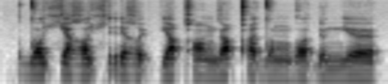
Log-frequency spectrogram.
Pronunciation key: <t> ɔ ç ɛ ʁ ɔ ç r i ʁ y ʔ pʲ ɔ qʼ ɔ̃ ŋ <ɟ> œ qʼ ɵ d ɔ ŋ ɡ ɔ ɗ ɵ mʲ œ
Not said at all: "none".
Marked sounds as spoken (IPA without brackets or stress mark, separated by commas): d, ɡ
